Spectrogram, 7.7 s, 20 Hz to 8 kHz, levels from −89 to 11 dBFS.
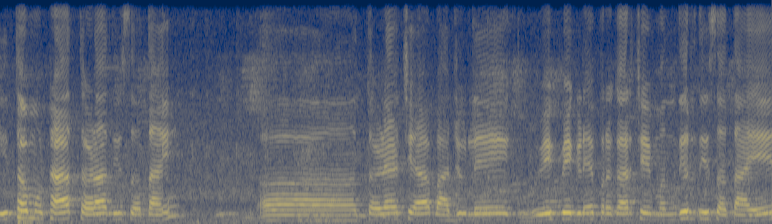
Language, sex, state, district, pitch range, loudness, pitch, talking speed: Marathi, female, Maharashtra, Gondia, 195-235 Hz, -17 LUFS, 210 Hz, 100 wpm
